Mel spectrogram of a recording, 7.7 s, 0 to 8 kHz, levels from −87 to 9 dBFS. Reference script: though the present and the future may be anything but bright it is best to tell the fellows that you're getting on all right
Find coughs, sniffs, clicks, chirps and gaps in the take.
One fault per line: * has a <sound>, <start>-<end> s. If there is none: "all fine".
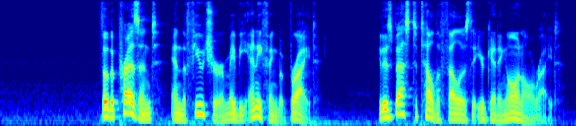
all fine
